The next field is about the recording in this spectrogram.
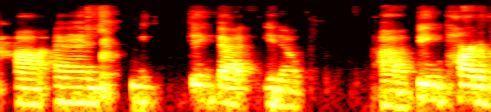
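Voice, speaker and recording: This woman's voice sits very deep and low in pitch. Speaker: workshop presenter. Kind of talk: workshop presentation. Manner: fast.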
